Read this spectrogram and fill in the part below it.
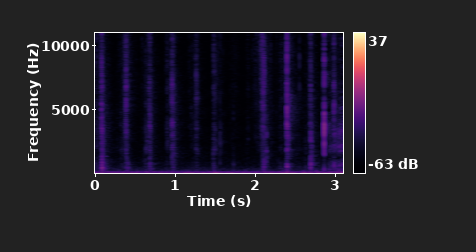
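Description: A deck of tarot cards is shuffled close up during a reading, with a steady run of soft riffling flicks and taps at a fairly quiet level and no speech.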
